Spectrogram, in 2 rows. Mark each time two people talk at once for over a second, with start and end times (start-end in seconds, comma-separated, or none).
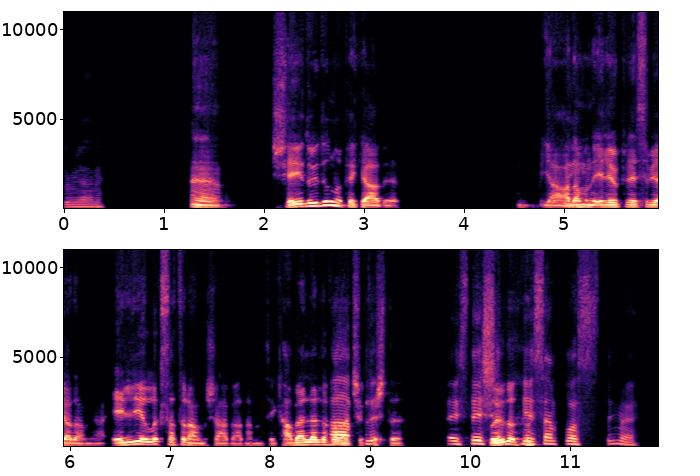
none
